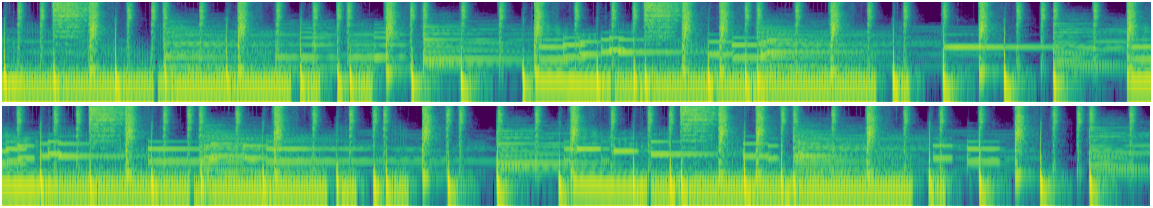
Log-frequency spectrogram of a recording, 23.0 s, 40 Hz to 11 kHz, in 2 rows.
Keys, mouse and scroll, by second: 0.0 middle click, 1.0 middle click, 1.4 ctrl+scroll up 2, 1.6 ctrl+middle click, 2.8 click, 3.2 click, 4.1 click, 4.7 click, 5.0 click, 5.6 click, 6.5 click, 7.1 click, 7.7 ctrl+scroll down 2, 8.0 ctrl+middle click, 8.5-8.8 ctrl+scroll down 2, 10.3 ctrl+scroll down 2, 11.0 click, 12.3 click, 12.8 ctrl+c, 13.4 click, 16.3 ctrl+scroll up 2, 17.4 click, 17.7 click, 18.0 click, 18.6 ctrl+scroll down 2, 19.0 click, 19.3 click, 20.1 ctrl+v, 20.8 ctrl+middle click, 21.2-21.7 ctrl+scroll up 5, 22.3 scroll up 2.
